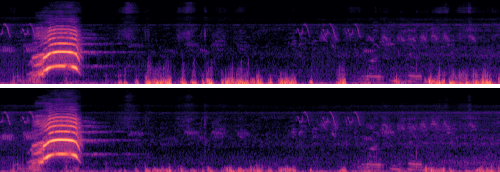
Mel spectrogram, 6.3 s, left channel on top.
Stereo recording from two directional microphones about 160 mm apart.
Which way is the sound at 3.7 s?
50° left (ahead or behind).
